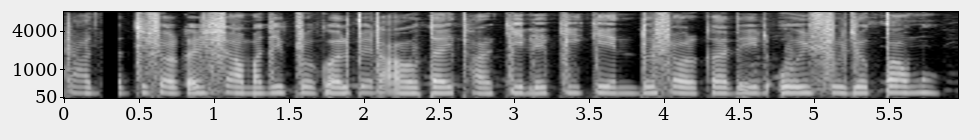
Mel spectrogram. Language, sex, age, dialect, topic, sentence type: Bengali, female, 18-24, Rajbangshi, banking, question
